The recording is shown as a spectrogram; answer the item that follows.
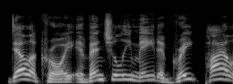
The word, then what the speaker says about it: Delacroix: dickie de la cora the villagers pronounced this name delacroix eventually made a great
